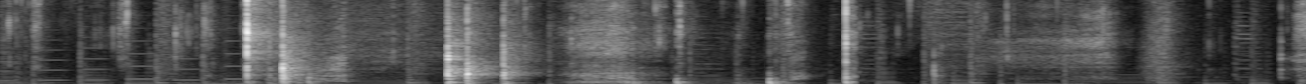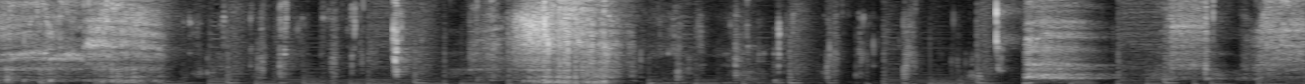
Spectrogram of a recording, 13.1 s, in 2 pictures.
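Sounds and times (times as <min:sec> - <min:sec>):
wet crunchy chewing: 0:06.4 - 0:11.7.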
